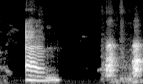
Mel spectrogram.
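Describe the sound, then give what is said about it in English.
Dogs barking: one drawn-out harmonic bark, then after a pause two shorter, rougher barks, all fairly loud and with no talk. “And I apologize for my dogs. There must be somebody outside.”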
